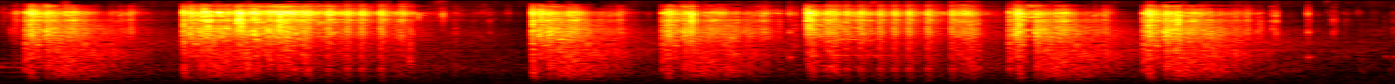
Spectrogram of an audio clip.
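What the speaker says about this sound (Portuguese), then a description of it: "Tá vindo de lá o tiro?" Machine gun fire from the video game Fortnite, rapid loud bursts of automatic shots in about five strings separated by short pauses, with no talk.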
